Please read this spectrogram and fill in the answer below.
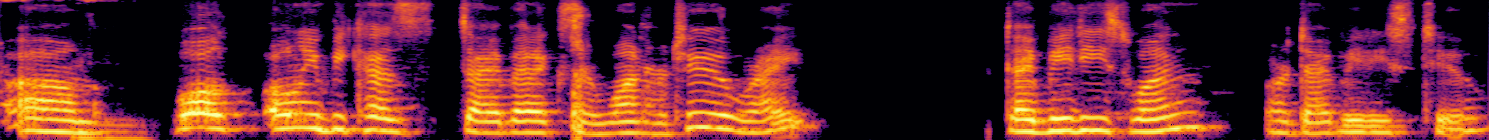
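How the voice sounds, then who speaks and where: In a plain, everyday voice, a woman talks at a fairly slow pace with a medium pitch and ordinary pitch variation. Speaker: audience member asking questions.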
